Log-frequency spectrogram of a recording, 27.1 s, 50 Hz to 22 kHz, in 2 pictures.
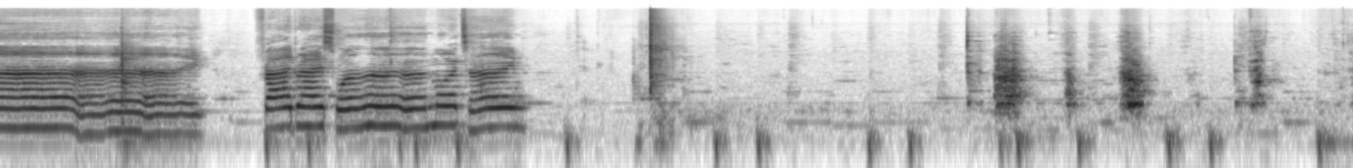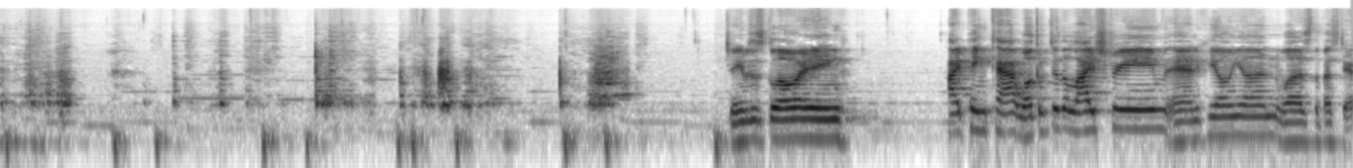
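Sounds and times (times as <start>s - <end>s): faint music: 0.0s - 27.0s
spatula scraping frying pan: 9.7s - 20.1s.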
